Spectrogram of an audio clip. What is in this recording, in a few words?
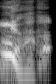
Voice damaged, jp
